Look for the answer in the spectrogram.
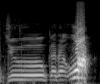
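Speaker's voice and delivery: slowish lead-in, then a loud 왁 burst; sudden shout. Shown as a demonstration. Teacher to class, acting out the stop codon with a loud burst. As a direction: blurt 왁 like slamming on the brakes. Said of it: "하면 끝내는 거라고".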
